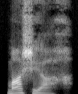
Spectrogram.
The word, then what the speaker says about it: Mashiach: 受膏者在希伯来语中念作弥赛亚 Mashiach，在古希腊语中译作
